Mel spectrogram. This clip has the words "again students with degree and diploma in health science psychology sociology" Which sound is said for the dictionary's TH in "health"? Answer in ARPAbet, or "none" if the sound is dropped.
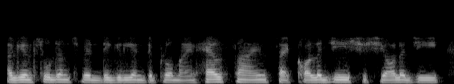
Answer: T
